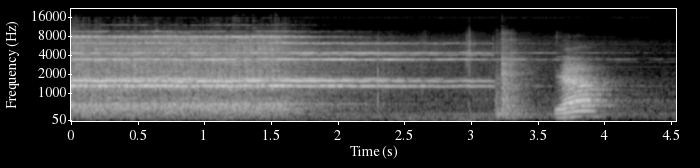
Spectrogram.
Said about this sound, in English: And the phone rings.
